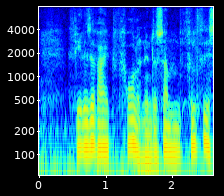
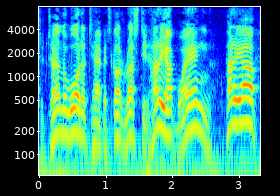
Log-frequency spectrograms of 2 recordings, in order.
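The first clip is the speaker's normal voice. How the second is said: loud, high urgent command; urgent shout; 9 semitones higher, 8 dB louder than usual. Acted. Master shouting at servant to hurry with crowbar, urgent. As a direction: push him to hurry, shouting.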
